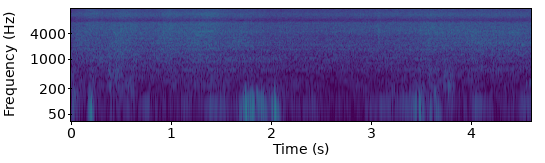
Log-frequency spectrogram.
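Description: Tomato pieces frying in a pan for a rohu fish dish give a steady, close sizzling hiss, with faint stirring knocks and no talk over it.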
